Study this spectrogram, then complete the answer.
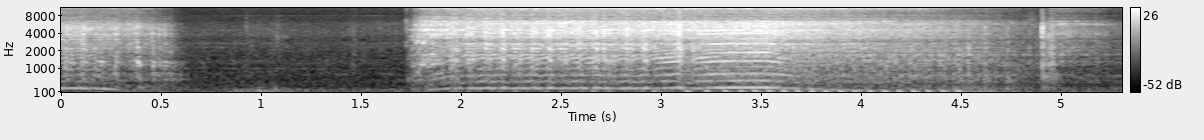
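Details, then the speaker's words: Yamaha MT-15 motorcycle during full service: starter (self) motor now spins the engine in quick pulses for a couple of seconds, but engine never fires; cranks but won't start, cause not yet confirmed. "நல்ல வேலை இப்ப வந்து self motor ஓடுது. ஆனா engine start ஆகல."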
